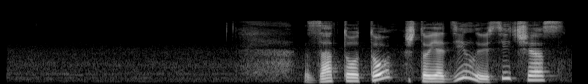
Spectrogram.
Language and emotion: Russian, positive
